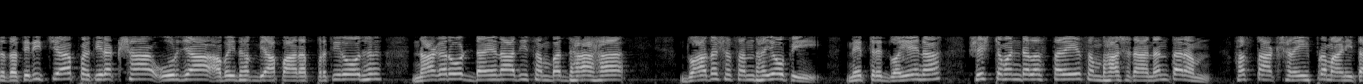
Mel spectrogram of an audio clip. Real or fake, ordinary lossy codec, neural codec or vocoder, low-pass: real; none; none; 3.6 kHz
